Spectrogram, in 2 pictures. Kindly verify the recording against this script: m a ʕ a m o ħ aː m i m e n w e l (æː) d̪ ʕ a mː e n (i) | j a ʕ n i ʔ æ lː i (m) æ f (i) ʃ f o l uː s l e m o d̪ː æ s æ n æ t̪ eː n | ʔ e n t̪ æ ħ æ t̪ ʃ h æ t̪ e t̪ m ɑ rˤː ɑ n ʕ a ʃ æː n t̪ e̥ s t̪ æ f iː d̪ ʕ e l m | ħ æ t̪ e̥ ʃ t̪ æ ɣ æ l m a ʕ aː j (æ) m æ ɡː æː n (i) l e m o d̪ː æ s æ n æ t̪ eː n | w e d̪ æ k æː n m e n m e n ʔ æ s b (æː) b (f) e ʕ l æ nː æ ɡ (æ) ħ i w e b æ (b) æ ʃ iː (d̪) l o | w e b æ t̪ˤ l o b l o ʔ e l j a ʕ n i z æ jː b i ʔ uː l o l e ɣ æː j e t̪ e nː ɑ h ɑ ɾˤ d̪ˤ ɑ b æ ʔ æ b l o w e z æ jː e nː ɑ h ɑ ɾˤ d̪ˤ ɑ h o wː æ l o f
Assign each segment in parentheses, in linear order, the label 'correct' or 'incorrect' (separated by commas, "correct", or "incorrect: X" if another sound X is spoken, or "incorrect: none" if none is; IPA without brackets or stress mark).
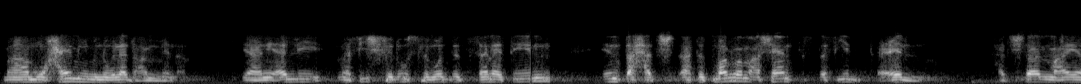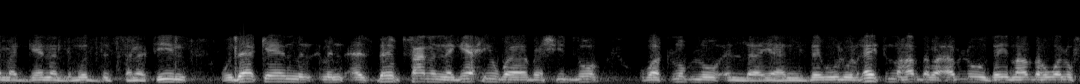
correct, incorrect: æ, correct, incorrect: iː, correct, incorrect: æ, correct, correct, incorrect: æː, correct, correct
